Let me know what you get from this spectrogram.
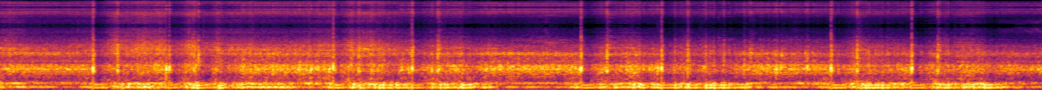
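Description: Railway carriages rolling directly overhead on their bogies, a steady deep rumble with sharp wheel clicks about every half second as the wheels run over the rail joints.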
